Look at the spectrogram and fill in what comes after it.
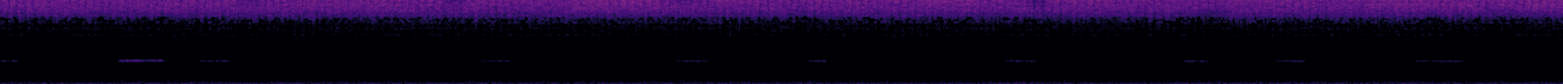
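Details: Evening grasshopper sounds from a nature area in Hungary, Central Europe: a persistent high-pitched shimmering hiss with soft short tonal pips repeating irregularly every one to two seconds.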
